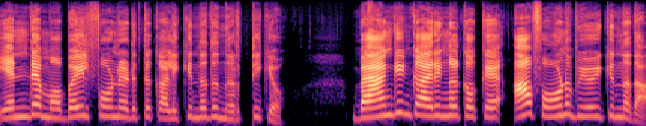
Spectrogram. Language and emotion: Malayalam, angry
